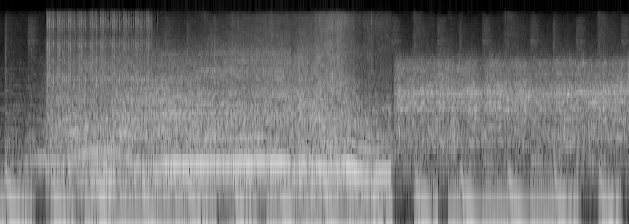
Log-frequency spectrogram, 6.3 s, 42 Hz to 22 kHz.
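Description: Ford Fiesta R2 rally car engine passing at steady revs, with noise from the tyres on gravel. The revs fall away about three and a half seconds in. An electronic dance beat plays underneath throughout.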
